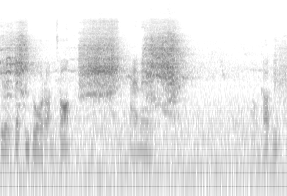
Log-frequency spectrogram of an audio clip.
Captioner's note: squawk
